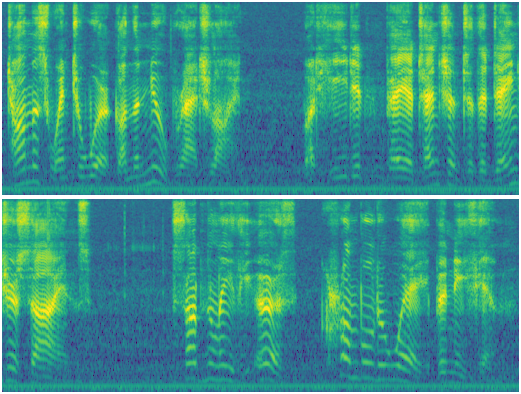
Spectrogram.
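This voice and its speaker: A man reading a children's storybook aloud in an expressive, dramatic way. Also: fairly high pitch, unhurried, rough recording. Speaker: book narrator. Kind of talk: scripted storybook narration for children. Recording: home recording with faint background noise.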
